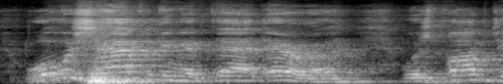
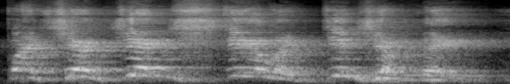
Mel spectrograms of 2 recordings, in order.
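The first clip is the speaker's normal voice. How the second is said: overjoyed [name]; 11 semitones higher than usual. Retold or imitated. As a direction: shout your love at him in a British voice. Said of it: "he grabs me".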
